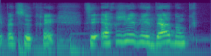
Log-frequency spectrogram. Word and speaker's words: RG Veda: C'est RG Veda, donc a priori c'est Rig Veda qu'il faut le prononcer parce que ça vient d'un texte hindou.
